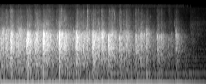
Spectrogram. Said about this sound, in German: Give a hand to my volunteers. Thank you. Ja, einen kleinen Applaus.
